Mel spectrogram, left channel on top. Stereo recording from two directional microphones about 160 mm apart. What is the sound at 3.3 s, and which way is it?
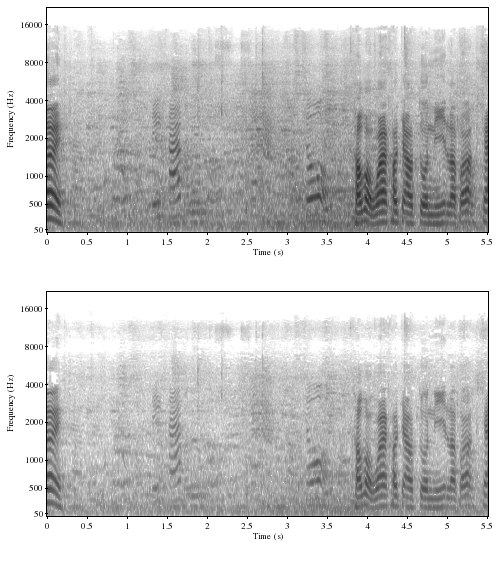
Music, 85° left.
